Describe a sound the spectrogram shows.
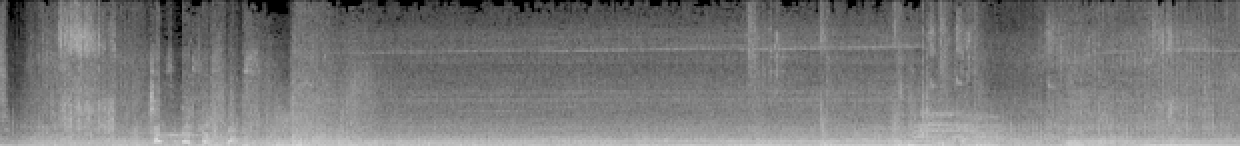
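A racing car engine roars at high revs, rising and falling in pitch as it shifts gears.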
